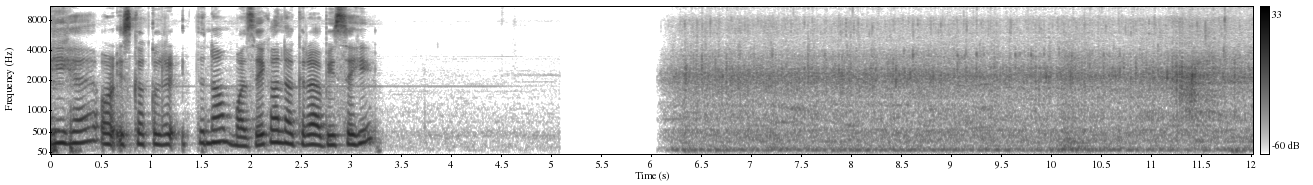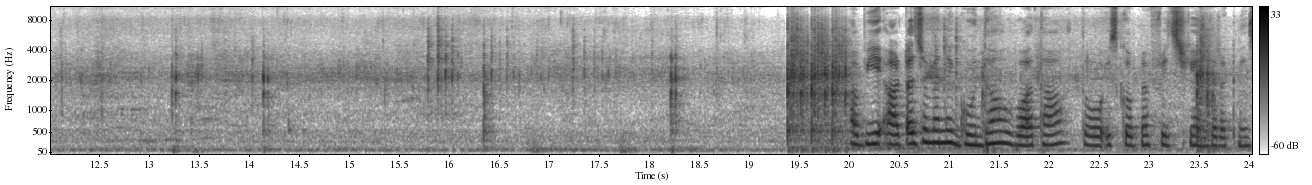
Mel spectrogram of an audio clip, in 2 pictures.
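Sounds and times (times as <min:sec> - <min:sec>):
vegetables sizzling in a wok: 0:06.1 - 0:24.0
spatula scraping and knocking pan: 0:11.2 - 0:24.0.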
